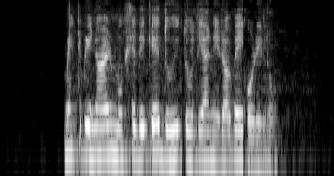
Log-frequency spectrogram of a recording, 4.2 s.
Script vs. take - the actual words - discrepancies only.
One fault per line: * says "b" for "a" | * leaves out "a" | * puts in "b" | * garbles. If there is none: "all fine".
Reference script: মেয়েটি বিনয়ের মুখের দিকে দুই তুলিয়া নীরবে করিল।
all fine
